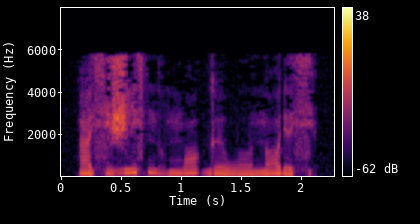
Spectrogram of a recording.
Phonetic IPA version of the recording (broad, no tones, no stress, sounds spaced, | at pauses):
a sʲ ə ʒ i sʲ n o̤ m ɔ ɡ ø w o n ɔ ɾʲ ə sʲ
